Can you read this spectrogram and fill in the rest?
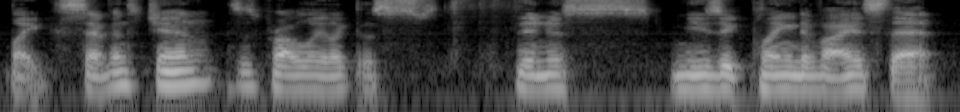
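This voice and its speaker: A man's voice: fairly low pitch, steady tone, moderate pace. A man giving a casual, unscripted hands-on gadget review, thinking aloud in short fragments.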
